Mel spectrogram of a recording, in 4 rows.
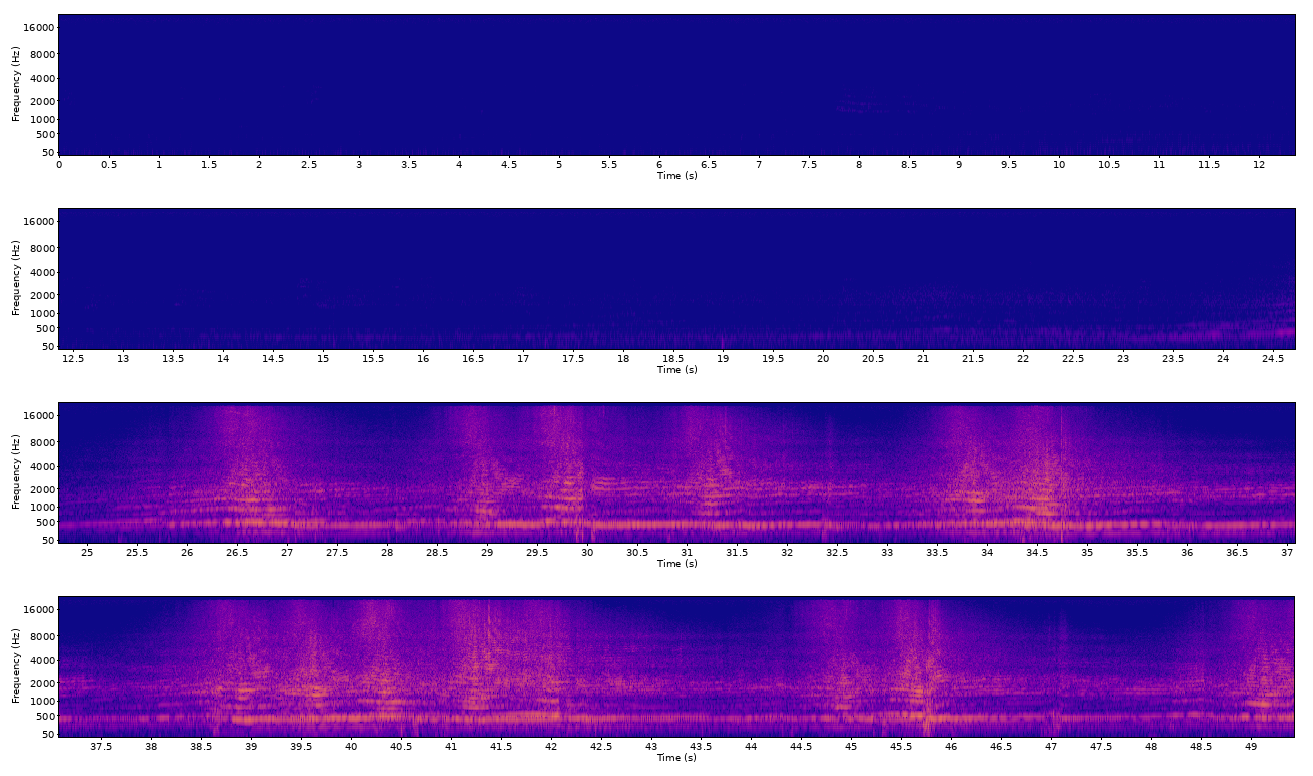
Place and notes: Jacksons Ln, Scarborough, UK - olivers mount road racing 2021 ...
bob smith spring cup ... 600cc Group A qualifying ... luhd pm-01 mics to zoom h5 ...
22 May 2021, ~12:00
